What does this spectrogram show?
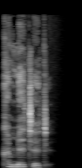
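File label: "committed", US English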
